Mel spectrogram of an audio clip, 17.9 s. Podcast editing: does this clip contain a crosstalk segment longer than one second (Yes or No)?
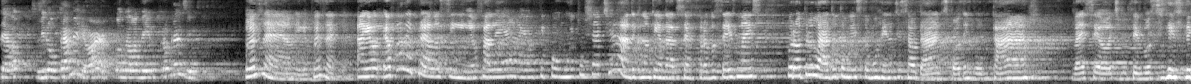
No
